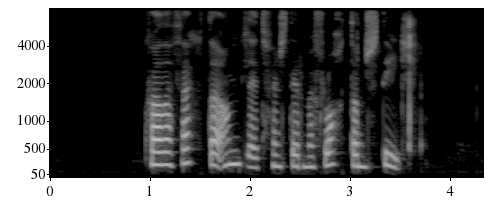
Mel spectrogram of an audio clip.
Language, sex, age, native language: Icelandic, female, 30-39, Icelandic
